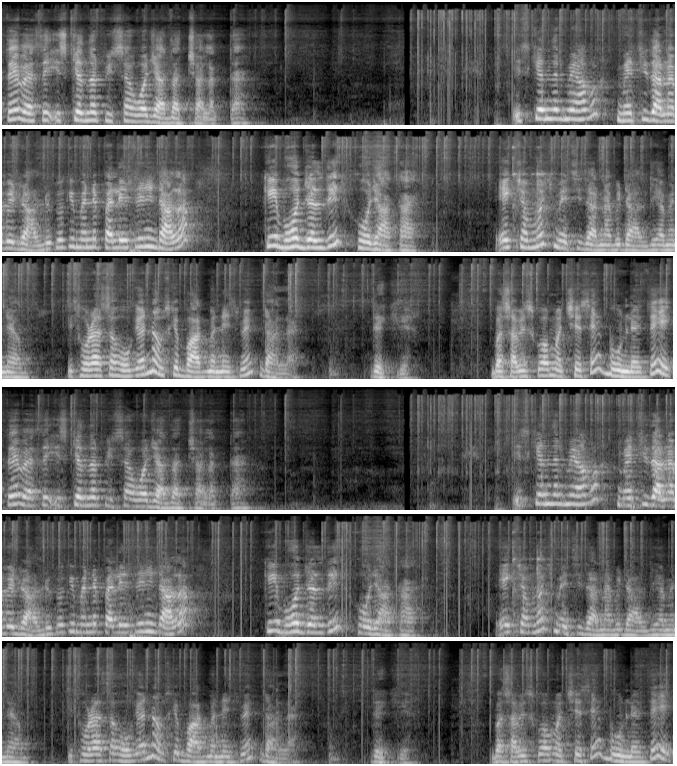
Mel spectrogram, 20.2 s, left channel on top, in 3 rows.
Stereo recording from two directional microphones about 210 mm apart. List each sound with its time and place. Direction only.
0.0 s speech: 35° left (ahead or behind)
5.1 s speech: 40° left (ahead or behind)
18.3 s speech: 35° left (ahead or behind)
